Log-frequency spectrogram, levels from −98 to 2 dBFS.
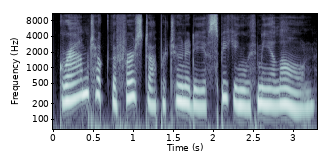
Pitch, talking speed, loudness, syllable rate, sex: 210 Hz, 180 wpm, -17 LUFS, 5.7 syllables/s, female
